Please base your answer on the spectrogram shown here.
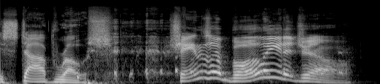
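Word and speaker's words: Stavros: right yeah yeah just say St just say star rose Shane's a bully to Joe just say star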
